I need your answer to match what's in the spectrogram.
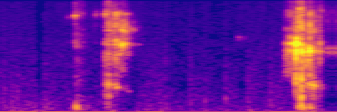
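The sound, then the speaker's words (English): Two crisp crunches of biting into a garlic-flavored gourmet pickle from Natural Harvest, the first with a quick follow-up crackle, the second louder and sharper after a brief pause, with no talking. “The crunch.”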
